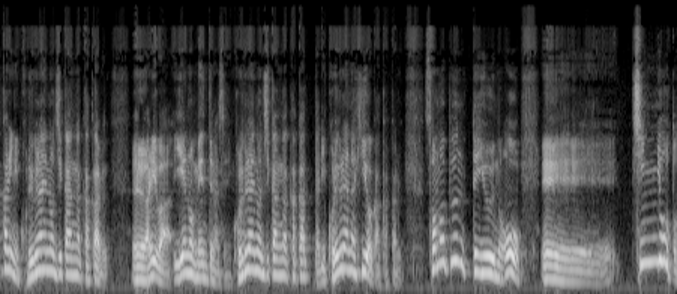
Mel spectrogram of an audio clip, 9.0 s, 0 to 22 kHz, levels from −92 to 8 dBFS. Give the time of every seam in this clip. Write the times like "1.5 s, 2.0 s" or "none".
none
